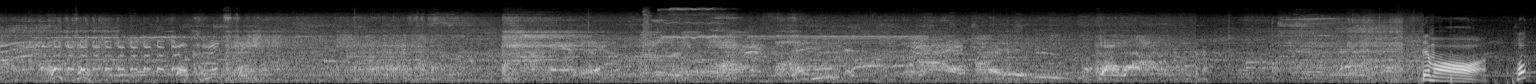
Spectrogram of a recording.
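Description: A slot machine plays loud, dramatic music and sound effects.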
